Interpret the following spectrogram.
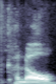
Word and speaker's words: Knull: So the K in my last name is Knull, not Null.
